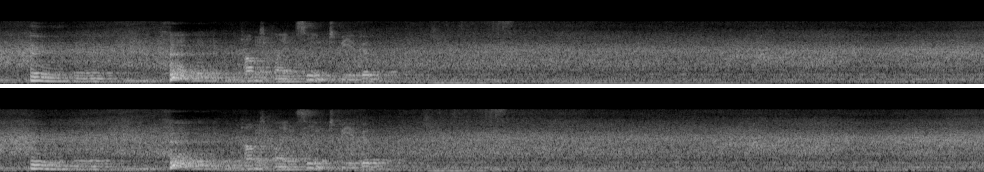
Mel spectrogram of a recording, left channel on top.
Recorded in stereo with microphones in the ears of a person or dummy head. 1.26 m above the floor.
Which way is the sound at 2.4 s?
20° left (ahead or behind).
